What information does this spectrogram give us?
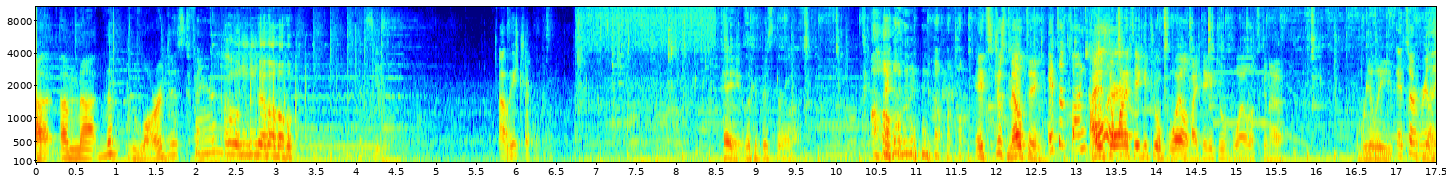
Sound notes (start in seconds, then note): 3.8 spoon tapping; 6.4 food sizzling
